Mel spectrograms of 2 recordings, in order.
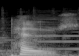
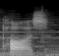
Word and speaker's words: pose: Tough girl pose. Yeah. I really have hard time pronouncing this, so it's pose. Pose. Pose. Not pause. Pose.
